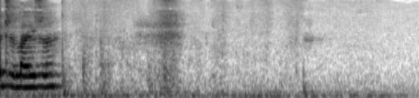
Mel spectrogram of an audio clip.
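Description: A short, high-pitched vocal sound falling slightly in pitch, over within the first half second, then faint room tone.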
